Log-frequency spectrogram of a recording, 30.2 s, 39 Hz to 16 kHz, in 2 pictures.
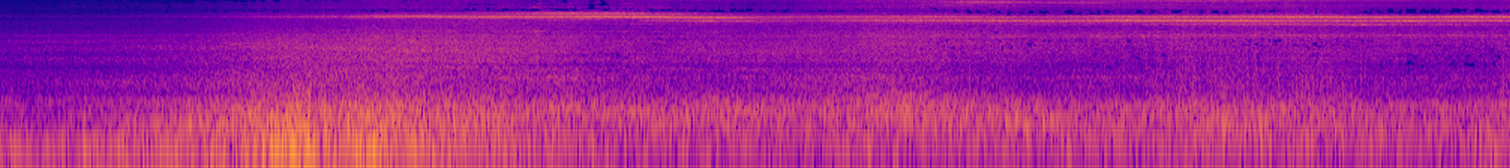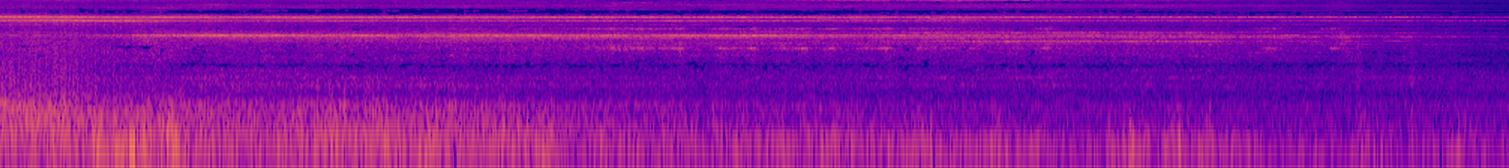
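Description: EP07 electric locomotive and its passenger coaches passing at speed: wheels rumbling over the rails with a steady high-pitched whine. The sound builds over the first few seconds, holds, and fades away near the end.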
